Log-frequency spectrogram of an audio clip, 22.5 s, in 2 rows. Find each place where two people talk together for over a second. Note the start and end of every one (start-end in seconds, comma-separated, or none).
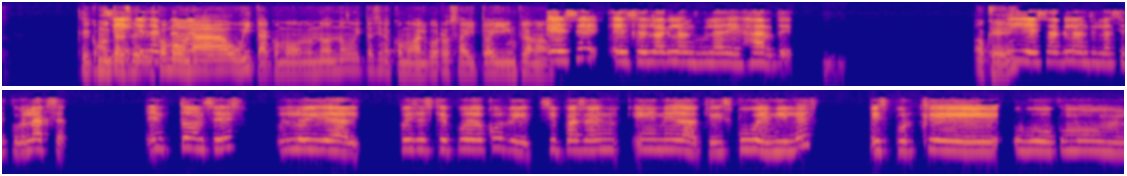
1.0-2.2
